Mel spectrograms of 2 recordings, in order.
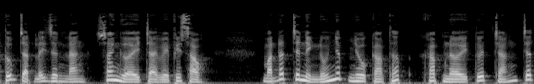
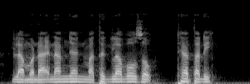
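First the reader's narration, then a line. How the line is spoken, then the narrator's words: Snapping irritably. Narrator (Vietnamese): vừa kéo tay y vừa gắt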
